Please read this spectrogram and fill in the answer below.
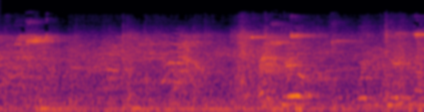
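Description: A basketball being dribbled on a gym floor, several irregular thuds, with voices of players and spectators around it.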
